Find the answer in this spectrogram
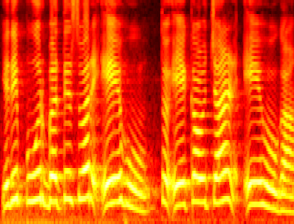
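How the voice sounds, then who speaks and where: An English teacher with a very high-pitched voice gives a slow, classroom-style pronunciation lesson at a measured pace. She reads the rules aloud and drills lists of words.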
